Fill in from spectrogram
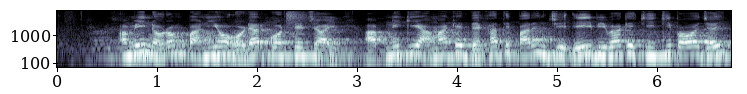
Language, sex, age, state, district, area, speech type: Bengali, male, 30-45, West Bengal, Purulia, urban, read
